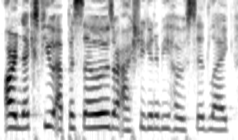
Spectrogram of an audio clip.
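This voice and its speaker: A young woman co-hosting a casual podcast, her voice raspy and hoarse from coughing fits, chatting loosely with lots of fillers. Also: high voice, fairly even intonation, fast, a little mellow, no room sound, clean studio sound. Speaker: podcast co-host. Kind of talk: casual chat. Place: living room set with pink couch.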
